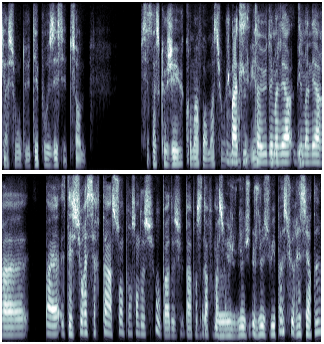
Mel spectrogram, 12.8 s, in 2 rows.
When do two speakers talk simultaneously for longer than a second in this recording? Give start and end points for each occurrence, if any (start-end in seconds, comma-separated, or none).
4.5-6.1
